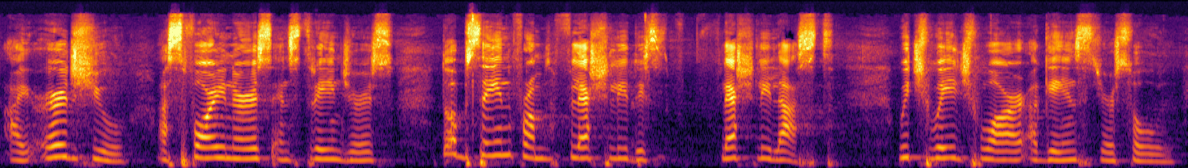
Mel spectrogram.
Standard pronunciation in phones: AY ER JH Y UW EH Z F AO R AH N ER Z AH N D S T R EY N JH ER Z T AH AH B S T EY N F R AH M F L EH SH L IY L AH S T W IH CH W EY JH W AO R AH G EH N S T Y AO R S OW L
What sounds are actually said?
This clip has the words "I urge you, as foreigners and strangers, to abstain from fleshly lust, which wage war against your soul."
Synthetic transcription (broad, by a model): AY ER JH Y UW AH S F AO R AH N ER S AH N D S T R EY N JH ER S T AH AH B S T EY N F R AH M F L EH SH L IY L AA S T W IH CH W EY JH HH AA R AH G EH N S T Y AO R S OW L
